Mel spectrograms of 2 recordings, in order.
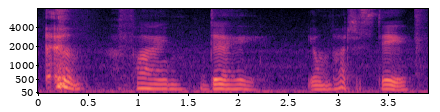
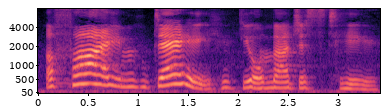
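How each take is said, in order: First: The voice is low, quiet and weak. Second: The voice is at normal strength and level. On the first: The speaker calls it right. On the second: The speaker calls it wrong.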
